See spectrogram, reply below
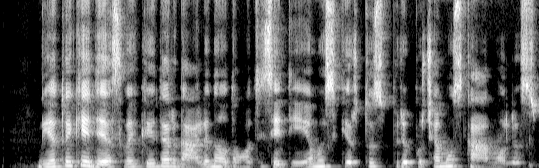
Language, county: Lithuanian, Kaunas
